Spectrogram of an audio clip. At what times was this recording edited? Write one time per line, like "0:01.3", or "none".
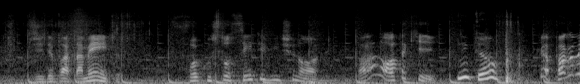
none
